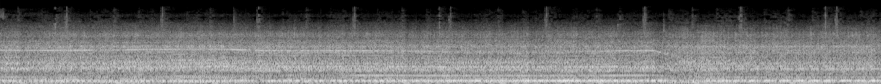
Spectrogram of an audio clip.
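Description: A heavy engine rumbles and whines steadily close by.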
